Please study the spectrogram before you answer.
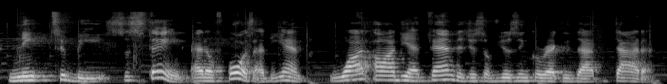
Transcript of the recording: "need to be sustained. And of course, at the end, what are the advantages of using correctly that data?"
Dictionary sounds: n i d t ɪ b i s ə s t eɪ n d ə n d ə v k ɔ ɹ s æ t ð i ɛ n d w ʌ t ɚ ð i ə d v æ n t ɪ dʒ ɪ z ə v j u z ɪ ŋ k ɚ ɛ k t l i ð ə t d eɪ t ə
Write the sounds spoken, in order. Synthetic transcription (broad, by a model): n i d t ɪ b i s ə s t eɪ n d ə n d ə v k ɔ ɹ s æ t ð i ɛ n d w ʌ t ɚ ð i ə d v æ n t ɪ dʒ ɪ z ə v j u z ɪ ŋ k ɚ ɛ k t l i ð ə t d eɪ t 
